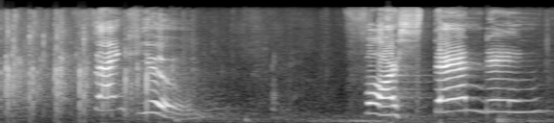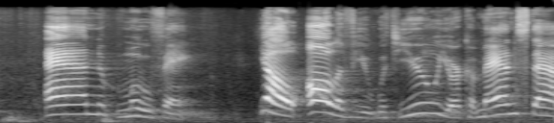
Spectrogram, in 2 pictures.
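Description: A woman speaks calmly through a loudspeaker in a large hall.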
